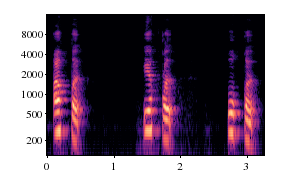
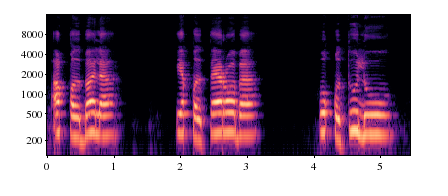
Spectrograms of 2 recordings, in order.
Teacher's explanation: قاف زبان کی جڑ اور اس کے مقابل تالو کے سخت حصے سے نکلتا ہے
